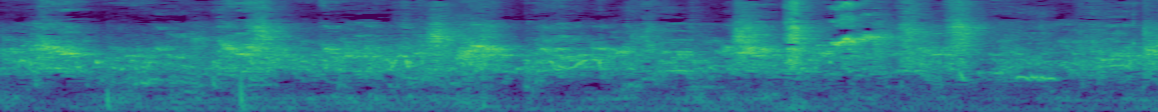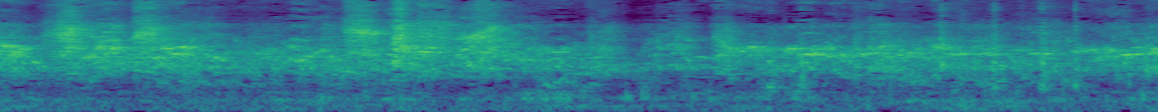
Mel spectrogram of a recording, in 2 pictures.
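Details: Nestling budgerigars beg noisily while the female feeds them in their nest box, a steady wash of rasping, scratchy high chirps rising and falling in short waves.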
